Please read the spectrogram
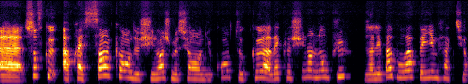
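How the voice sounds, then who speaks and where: In a dry, close sound with no echo, a woman with a high pitch speaks at a moderate pace with lively intonation. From Italy. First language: Italian (speaking French). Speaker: data visualization consultant. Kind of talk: conference presentation. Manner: hesitant, many fillers.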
